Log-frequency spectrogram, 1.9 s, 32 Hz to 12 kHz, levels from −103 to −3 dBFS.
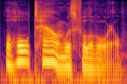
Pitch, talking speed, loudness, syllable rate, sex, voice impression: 120 Hz, 220 wpm, -17 LUFS, 4.7 syllables/s, male, very masculine, very middle-aged, very thick, tensed, powerful, bright, soft, clear, fluent, slightly raspy, cool, very intellectual, refreshing, sincere, very calm, mature, very friendly, reassuring, very unique, elegant, very wild, sweet, lively, slightly kind, slightly intense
